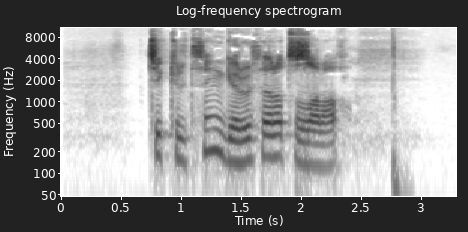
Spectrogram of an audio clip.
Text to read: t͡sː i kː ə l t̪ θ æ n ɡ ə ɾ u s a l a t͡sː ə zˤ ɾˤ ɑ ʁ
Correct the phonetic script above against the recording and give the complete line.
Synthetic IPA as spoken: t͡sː i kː ə l t̪ θ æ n ɡ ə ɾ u θ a ɾ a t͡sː ə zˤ ɾˤ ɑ ʁ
